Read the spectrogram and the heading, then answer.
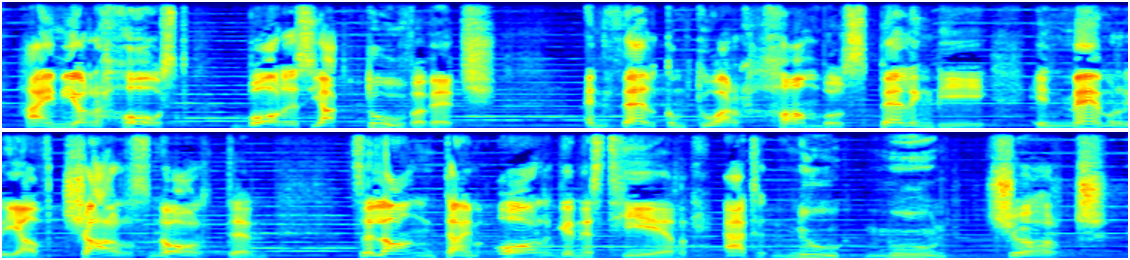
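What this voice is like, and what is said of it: Eastern European accent. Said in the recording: “the man says in an Eastern European accent”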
